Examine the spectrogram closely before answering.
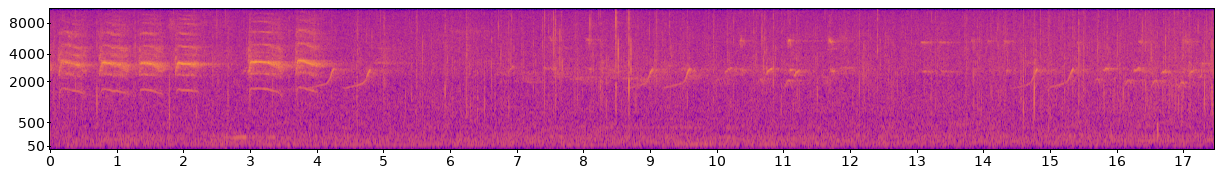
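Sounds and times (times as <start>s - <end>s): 
faint dripping or light rain: 0.0s - 17.4s
blue jay calling in harsh buzzy notes: 0.1s - 2.4s, 3.0s - 5.0s.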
